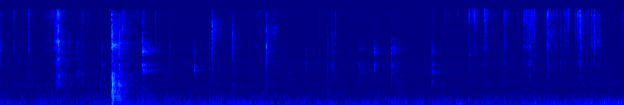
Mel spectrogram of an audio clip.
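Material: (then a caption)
Soap. A small metal blade shaves and scrapes curls off a hand-sized, solid grey soap bar with a cream-white core, held in one hand. Quiet, crisp, bright scraping strokes come in short bursts with almost no low end, the loudest near the one-second mark, and a quicker run of cuts follows toward the end.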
